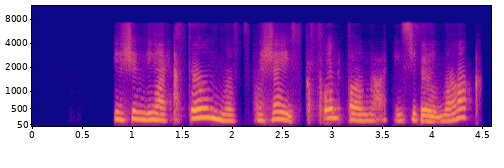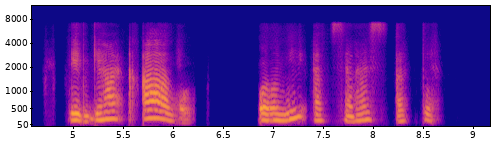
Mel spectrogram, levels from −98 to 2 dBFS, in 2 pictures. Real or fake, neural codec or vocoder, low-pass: fake; codec, 16 kHz, 0.5 kbps, FreqCodec, smaller model; 7.2 kHz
